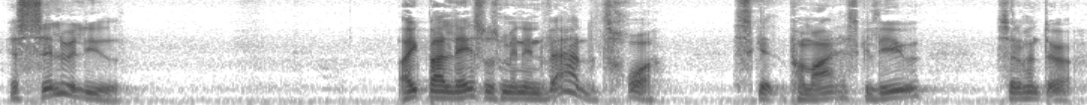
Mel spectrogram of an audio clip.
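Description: A man's voice: mid-range voice, animated, vocal fry, pauses often, bright, forceful tone, breathy edge. A man delivering a sermon as a pastor, earnest and repetitive, posing questions to the congregation.

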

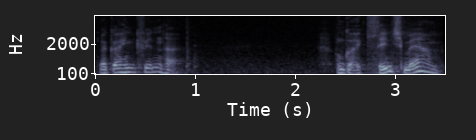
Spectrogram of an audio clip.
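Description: A man's voice: mid-range voice, a little mellow, slightly rough. A man giving a sermon in a church, talking directly to the congregation and asking them many rhetorical questions. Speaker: pastor.

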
